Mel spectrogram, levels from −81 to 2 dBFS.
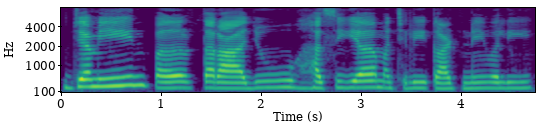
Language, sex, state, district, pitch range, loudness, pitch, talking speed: Hindi, male, Uttar Pradesh, Lucknow, 200-225 Hz, -19 LUFS, 210 Hz, 90 wpm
